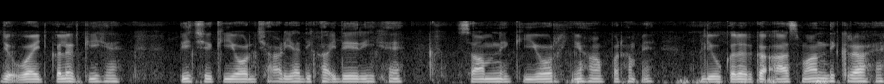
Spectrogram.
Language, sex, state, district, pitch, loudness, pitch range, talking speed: Hindi, male, Himachal Pradesh, Shimla, 130 Hz, -19 LUFS, 125-135 Hz, 170 wpm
